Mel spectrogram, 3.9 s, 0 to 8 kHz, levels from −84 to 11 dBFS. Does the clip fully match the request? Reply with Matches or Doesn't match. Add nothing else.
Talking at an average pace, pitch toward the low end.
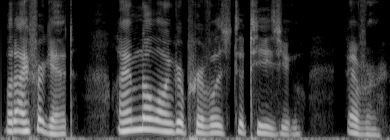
Doesn't match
